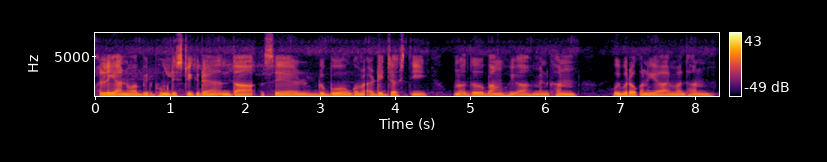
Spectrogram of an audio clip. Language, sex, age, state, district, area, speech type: Santali, male, 18-30, West Bengal, Birbhum, rural, spontaneous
